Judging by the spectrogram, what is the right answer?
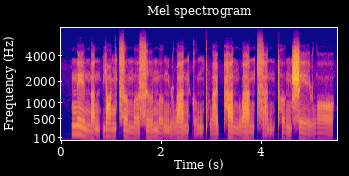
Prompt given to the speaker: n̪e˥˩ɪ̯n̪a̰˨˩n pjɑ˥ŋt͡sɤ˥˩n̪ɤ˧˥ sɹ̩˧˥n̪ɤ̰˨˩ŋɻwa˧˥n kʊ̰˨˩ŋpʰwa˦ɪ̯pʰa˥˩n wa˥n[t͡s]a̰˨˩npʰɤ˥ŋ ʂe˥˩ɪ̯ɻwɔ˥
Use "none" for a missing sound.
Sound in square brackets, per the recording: t͡s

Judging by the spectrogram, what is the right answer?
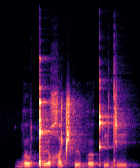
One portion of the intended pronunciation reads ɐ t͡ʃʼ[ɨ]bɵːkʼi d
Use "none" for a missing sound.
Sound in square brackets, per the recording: ɨ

